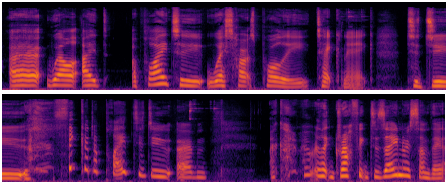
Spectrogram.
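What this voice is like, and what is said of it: Scottish accent. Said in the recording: “You have a wonderful Scottish accent.”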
